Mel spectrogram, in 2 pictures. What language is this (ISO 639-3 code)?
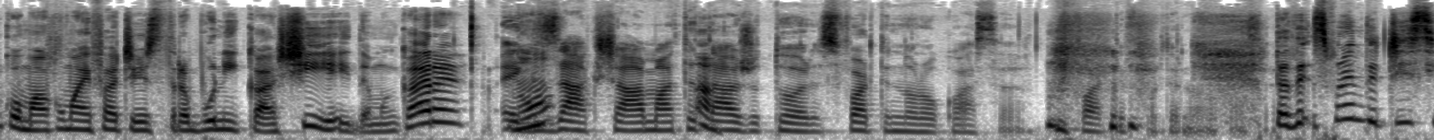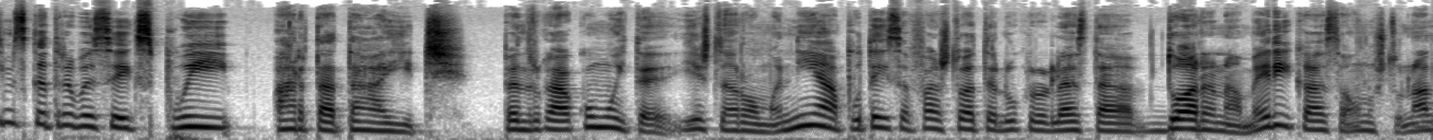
ron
